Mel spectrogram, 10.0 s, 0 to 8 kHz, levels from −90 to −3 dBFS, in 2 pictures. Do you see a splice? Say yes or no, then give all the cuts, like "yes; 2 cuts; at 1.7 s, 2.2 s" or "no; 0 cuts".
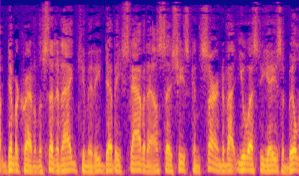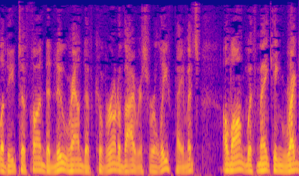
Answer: no; 0 cuts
